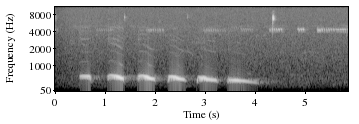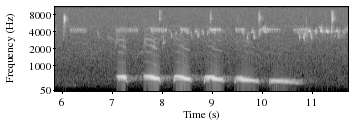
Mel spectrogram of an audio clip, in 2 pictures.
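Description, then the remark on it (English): Two runs of about six low, mournful coos from a male roadrunner, each series stepping downward in pitch, clear, over a steady high insect trill in the background. “The one we hear most often is a sort of cooing, made by the male only, and it goes like this.”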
